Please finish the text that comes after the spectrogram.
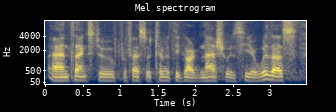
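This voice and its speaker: A man hosting a conference panel, introducing speakers with many hesitant pauses. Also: medium pitch, steady tone. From Serbia. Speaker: conference host. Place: lecture hall or library.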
